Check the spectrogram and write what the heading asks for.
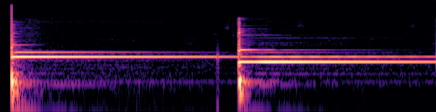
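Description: Two struck bell-like chime notes about two seconds apart, each ringing out and slowly fading, the second lower in pitch than the first: the start of a descending chime that opens the radio show.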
